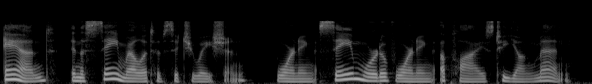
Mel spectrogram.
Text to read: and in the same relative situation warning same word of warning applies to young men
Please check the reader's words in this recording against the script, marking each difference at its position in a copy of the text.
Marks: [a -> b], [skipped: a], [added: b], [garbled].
and in the same relative situation warning same word of warning applies to young men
